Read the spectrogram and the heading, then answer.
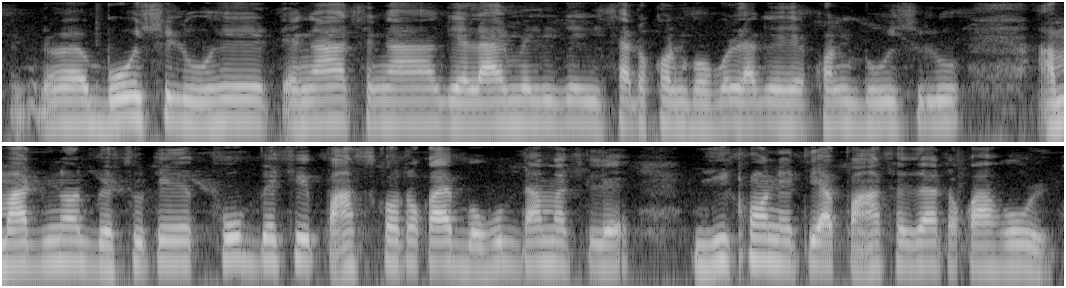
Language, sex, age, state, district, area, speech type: Assamese, male, 60+, Assam, Dibrugarh, rural, spontaneous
